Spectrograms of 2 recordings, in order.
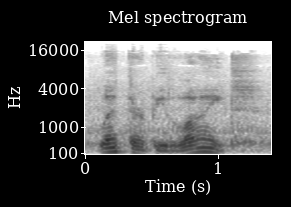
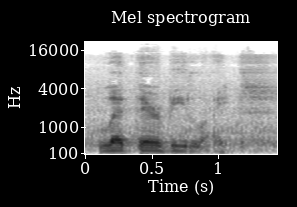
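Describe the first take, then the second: First: It is said as a sorrowful request. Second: It is said as an authoritative command.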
